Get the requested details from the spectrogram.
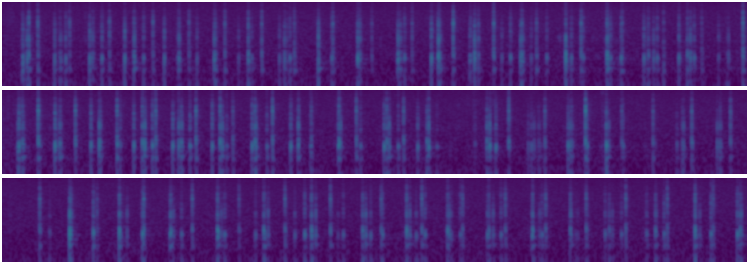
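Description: A grey plush cat sleep mask on a cardboard header card, held in both hands, has its fabric scratched with fingertips and nails. The result is a quiet, steady stream of fast, dry scratching and crackling with short, sharp ticks and a bright fuzzy edge.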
